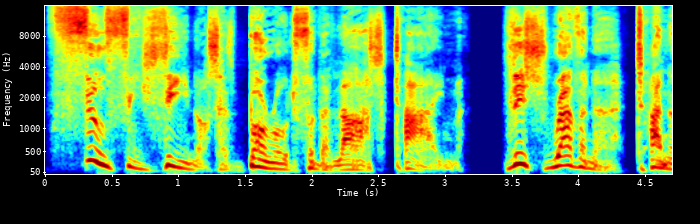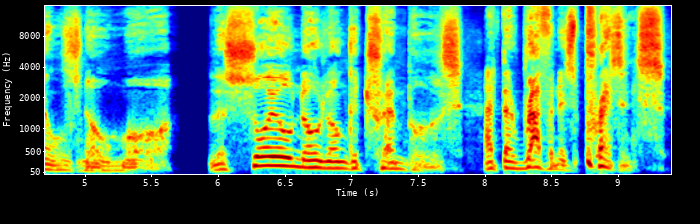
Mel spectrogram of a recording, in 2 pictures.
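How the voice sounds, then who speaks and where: An actor playing a stern, righteous space-marine warrior in a video game, delivering pompous battle declarations in a gravelly, husky voice. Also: male voice, mid-range voice, very animated, unhurried, dry recording, studio quality, exaggerated voice. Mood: triumphant, zealous.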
